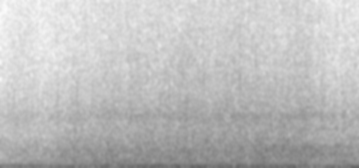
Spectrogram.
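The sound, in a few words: sharp sea wind off the coast of Ilulissat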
